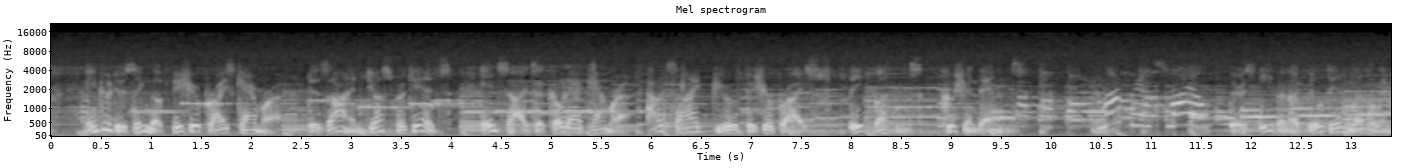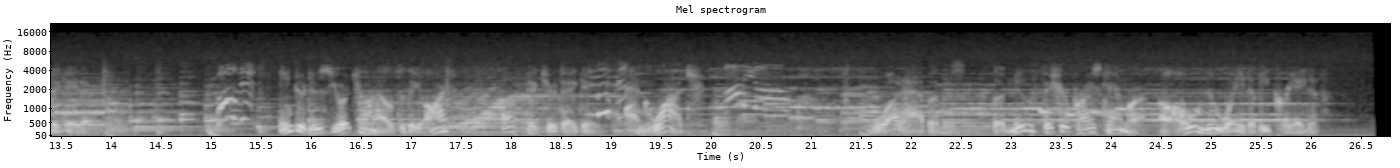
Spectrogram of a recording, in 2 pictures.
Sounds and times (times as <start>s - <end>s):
Music: 0.0s - 26.7s
Speech: 0.4s - 9.8s, 10.5s - 14.0s, 15.1s - 20.5s, 21.6s - 26.2s.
